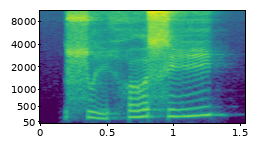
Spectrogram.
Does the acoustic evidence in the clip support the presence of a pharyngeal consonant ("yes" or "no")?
no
